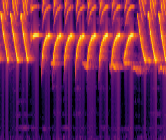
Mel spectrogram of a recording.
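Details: Canary song played to stimulate other canaries: quick descending notes, then a steady run of curved, arching whistled notes repeated about five times a second.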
